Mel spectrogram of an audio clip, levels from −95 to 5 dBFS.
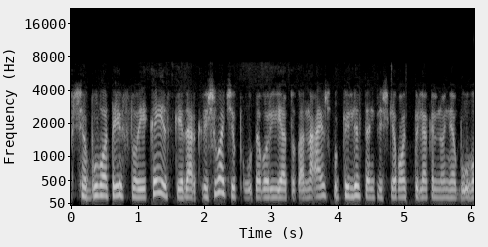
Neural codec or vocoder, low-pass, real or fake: codec, 16 kHz, 8 kbps, FunCodec, trained on LibriTTS, 25 frames a second; 7.2 kHz; fake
